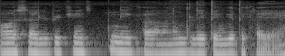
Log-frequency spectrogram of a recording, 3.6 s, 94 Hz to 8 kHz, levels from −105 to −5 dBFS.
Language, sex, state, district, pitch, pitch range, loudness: Hindi, male, Bihar, Madhepura, 130 Hz, 125-135 Hz, -39 LUFS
